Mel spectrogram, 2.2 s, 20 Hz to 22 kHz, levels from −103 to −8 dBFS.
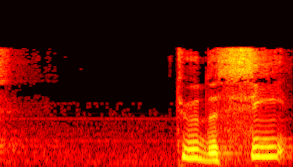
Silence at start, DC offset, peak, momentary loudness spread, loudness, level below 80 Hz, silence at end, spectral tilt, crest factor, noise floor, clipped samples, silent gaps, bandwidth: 0 s; under 0.1%; -16 dBFS; 16 LU; -29 LUFS; -70 dBFS; 0 s; -3.5 dB/octave; 18 dB; -64 dBFS; under 0.1%; none; 8 kHz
